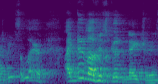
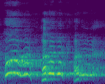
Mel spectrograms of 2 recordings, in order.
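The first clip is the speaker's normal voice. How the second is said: high, loud panicky squeal; mock panic; 8 dB louder than usual. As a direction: ham up a terrified sailor in a high squeal. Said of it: "they see a Dalek and they're".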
